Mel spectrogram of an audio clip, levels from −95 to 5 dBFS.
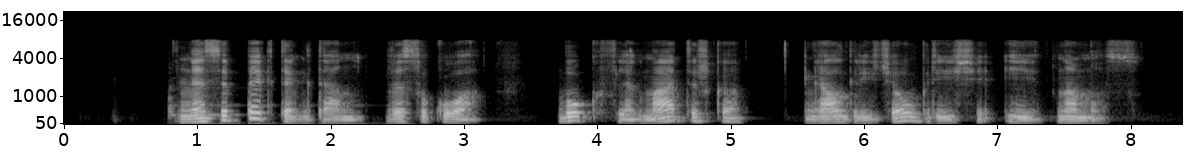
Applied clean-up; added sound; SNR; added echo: neural mask model RNNoise.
